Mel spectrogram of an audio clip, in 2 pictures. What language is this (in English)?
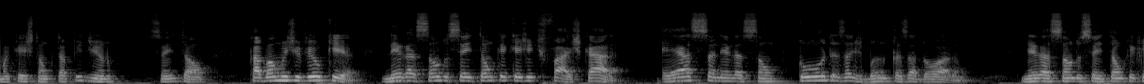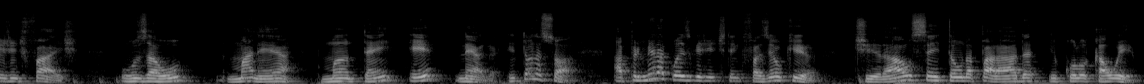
Portuguese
